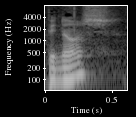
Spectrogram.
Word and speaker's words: Binoche: Yeah, well, it's got quite a famous actress, Juliette Binoche. Is that how you say her name? – Binoche. Yeah.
